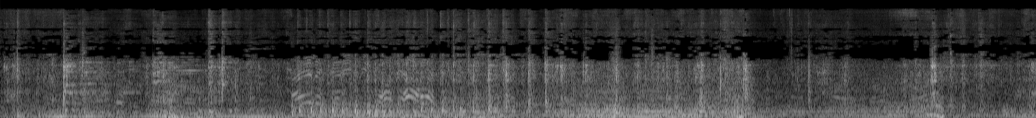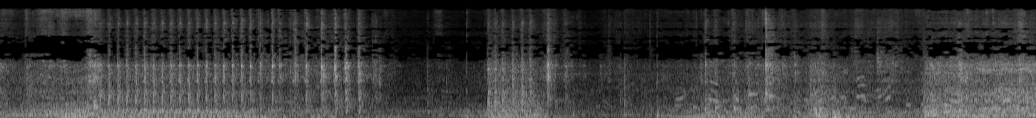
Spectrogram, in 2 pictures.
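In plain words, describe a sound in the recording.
Chunks of concrete crack and crash down.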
